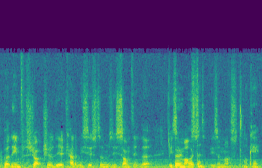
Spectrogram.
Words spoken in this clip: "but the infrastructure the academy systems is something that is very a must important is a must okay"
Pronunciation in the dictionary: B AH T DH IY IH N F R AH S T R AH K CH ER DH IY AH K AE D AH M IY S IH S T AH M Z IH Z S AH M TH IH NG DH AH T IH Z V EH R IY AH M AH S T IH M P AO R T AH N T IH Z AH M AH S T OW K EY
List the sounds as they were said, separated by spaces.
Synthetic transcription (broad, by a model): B AH T DH IY IH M F R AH S T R AH K CH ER DH IY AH K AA D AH M IY S IH S T AH M Z IH Z S AH M TH IH NG DH AH T IH Z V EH AH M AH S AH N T IH Z AH M AH S T OW K EY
